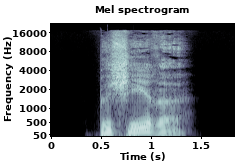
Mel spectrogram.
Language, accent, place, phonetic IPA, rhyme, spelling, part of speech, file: German, Germany, Berlin, [bəˈʃeːʁə], -eːʁə, beschere, verb, De-beschere.ogg
- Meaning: inflection of bescheren: 1. first-person singular present 2. first/third-person singular subjunctive I 3. singular imperative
